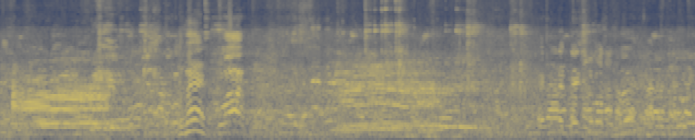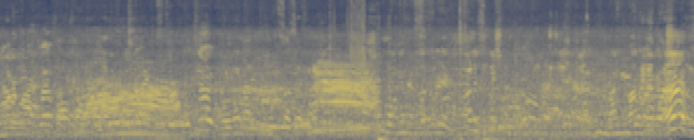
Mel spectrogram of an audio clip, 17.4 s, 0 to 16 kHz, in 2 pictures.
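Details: Cattle at a Comilla cattle market in Bangladesh on 12 February 2025, where a farmer buys a Sahiwal bull. Several drawn-out, arching moos about a second long come every few seconds under loud bargaining voices and background music.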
